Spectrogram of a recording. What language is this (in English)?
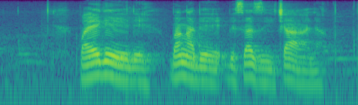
Zulu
